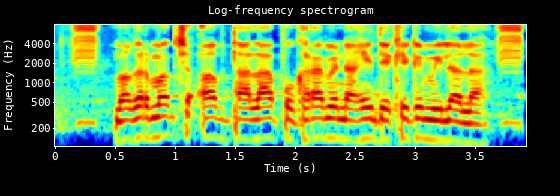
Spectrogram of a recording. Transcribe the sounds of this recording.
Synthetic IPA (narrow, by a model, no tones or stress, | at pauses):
məɡəɾmək̚t͡ʃʰəbt̪aːlapokʰəɾamenaːɦĩd̪ekʰekemiləla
